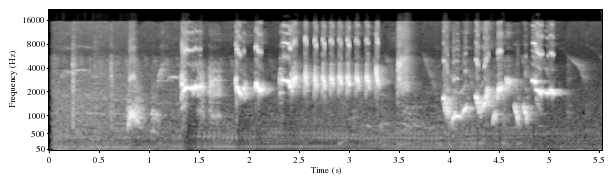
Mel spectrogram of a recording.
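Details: White-rumped shama (murai batu) in steady full song rich in mimicked filler phrases, used as a lure so other shamas answer; loud whistled slurs, then a fast run of bright repeated notes and tumbling warbled phrases.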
